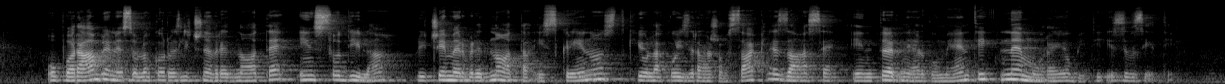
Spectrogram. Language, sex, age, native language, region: Slovenian, female, 30-49, Slovenian, Savinja region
